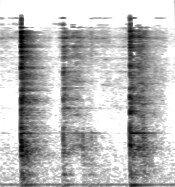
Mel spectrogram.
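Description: Metal spoon clinking twice against a glass mixing bowl while stirring a dry breadcrumb filling, each clink ringing briefly.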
